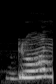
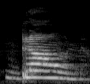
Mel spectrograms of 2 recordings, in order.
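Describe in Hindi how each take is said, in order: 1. स्वर 'bone' के 'oh' जैसा सुनाई देता है। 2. स्वर 'down' के 'ow' जैसा सुनाई देता है। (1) "ड्रोन नहीं होता" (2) "बट इसमें हम बोलते हैं ड्राउन, मतलब डूबना।"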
